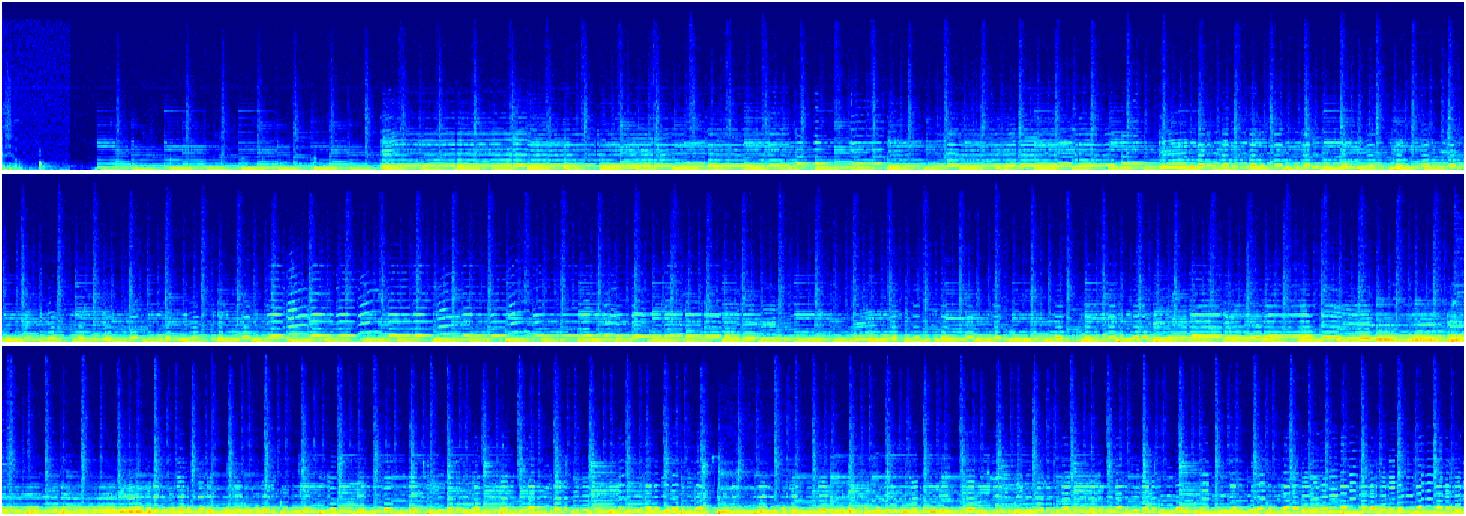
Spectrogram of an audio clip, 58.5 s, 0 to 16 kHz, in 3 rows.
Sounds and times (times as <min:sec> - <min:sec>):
Violin, fiddle: 0:01.4 - 0:58.4.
